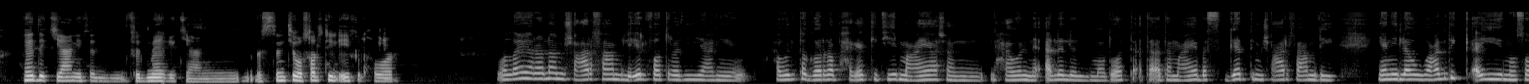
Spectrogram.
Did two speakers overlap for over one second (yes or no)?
no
